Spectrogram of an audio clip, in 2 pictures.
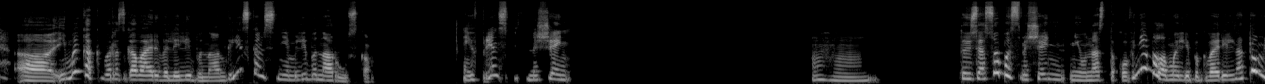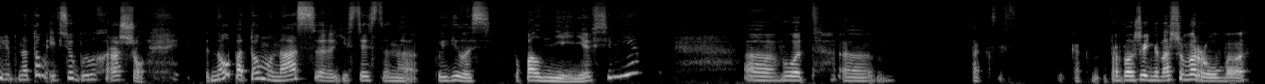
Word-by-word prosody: А, 175 Hz, -2 st, +3 dB
и 230 Hz, -, -5 dB
мы 285 Hz, +2 st, -1 dB
как -, -, -2 dB
бы 230 Hz, -, -5 dB
разговаривали 210 Hz, -5 st, -1 dB
либо 195 Hz, -2 st, -5 dB
на 170 Hz, 0 st, -6 dB
английском 375 Hz, -, -3 dB
с -, -, +3 dB
ним, 220 Hz, -6 st, -9 dB
либо 235 Hz, +3 st, -9 dB
на 195 Hz, -3 st, 0 dB
русском. 150 Hz, -3 st, -8 dB, 0.9 s
И, 210 Hz, -, -5 dB
в 215 Hz, -, -16 dB
принципе, 340 Hz, -, -4 dB
смешень 215 Hz, +1 st, -4 dB, 2.4 s
Мгм. 185 Hz, -4 st, -10 dB, 0.8 s
То 270 Hz, -, -6 dB
есть 260 Hz, 0 st, +3 dB
особо 270 Hz, +10 st, +3 dB
смешений 225 Hz, -, -2 dB
у 185 Hz, -, -5 dB
нас 195 Hz, +1 st, -2 dB
такого 190 Hz, -1 st, -7 dB
не 380 Hz, -, -1 dB
было. 230 Hz, -, +3 dB
Мы 215 Hz, 0 st, -3 dB
либо 195 Hz, -2 st, -5 dB
говорили 195 Hz, +3 st, -1 dB
на 255 Hz, +4 st, -4 dB
том, 320 Hz, +2 st, +4 dB
либо 245 Hz, -7 st, -3 dB
на 215 Hz, -, -2 dB
том, 220 Hz, 0 st, -2 dB
и 200 Hz, -, -7 dB
всё 285 Hz, +8 st, 0 dB
было 220 Hz, -2 st, -5 dB
хорошо. 210 Hz, -2 st, +1 dB, 0.6 s
Но 470 Hz, -, +1 dB
потом 275 Hz, -, +1 dB
у 215 Hz, -, -2 dB
нас, 185 Hz, 0 st, +5 dB
э, 170 Hz, -3 st, -2 dB
естественно, 165 Hz, -5 st, -5 dB
появилось 175 Hz, -3 st, 0 dB, 0.2 s
пополнение 160 Hz, -4 st, +3 dB
в -, -, -9 dB
семье. 360 Hz, +8 st, -1 dB, 1.1 s
А 185 Hz, -2 st, +1 dB
вот, 190 Hz, 0 st, +2 dB, 0.3 s
эм, 165 Hz, +2 st, -5 dB, 0.7 s
так, -, -, -11 dB
с -, -, -20 dB, 0.6 s
э, -, -, -22 dB
как, -, -, -13 dB
м, -, -, -10 dB
продолжение 195 Hz, 0 st, +6 dB
нашего 205 Hz, +5 st, +5 dB
роба. 165 Hz, +4 st, +3 dB
200 Hz, 145 wpm, -26 LUFS, 185-235 Hz, 2.4 s, продолжение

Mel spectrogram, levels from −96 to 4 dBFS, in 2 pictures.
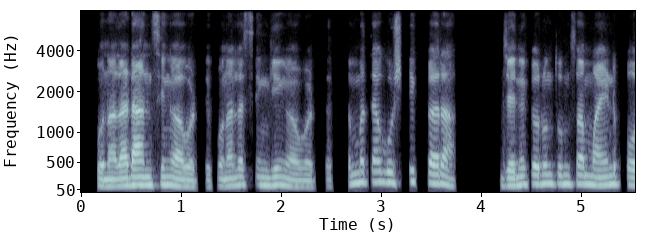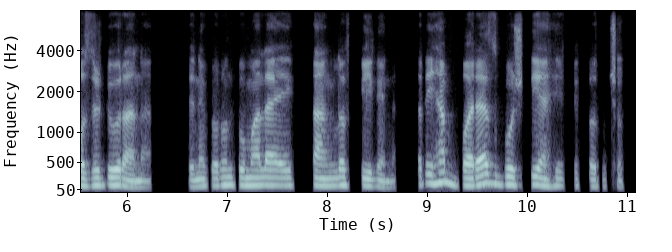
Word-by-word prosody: कोणाला 110 Hz, 0 st, +4 dB
डान्सिंग 130 Hz, 0 st, +5 dB
आवडते, 105 Hz, -3 st, +1 dB
कोणाला 115 Hz, +3 st, -1 dB
सिंगिंग 130 Hz, -1 st, -1 dB
आवडते. 100 Hz, 0 st, -4 dB
तर 140 Hz, -, -13 dB
मग 170 Hz, +2 st, +1 dB
त्या 175 Hz, -, 0 dB
गोष्टी 170 Hz, +1 st, -2 dB
करा 150 Hz, -4 st, +4 dB, 0.5 s
जेणेकरून 135 Hz, +5 st, +2 dB
तुमचा 145 Hz, 0 st, 0 dB
माइंड 135 Hz, 0 st, +2 dB
पॉझिटिव्ह 125 Hz, 0 st, +1 dB
राहणार. 95 Hz, -4 st, -1 dB, 0.4 s
जेणेकरून 115 Hz, +4 st, -2 dB
तुम्हाला 125 Hz, 0 st, +2 dB
एक 120 Hz, 0 st, -2 dB, 0.2 s
चांगलं 115 Hz, +1 st, +1 dB, 0.2 s
फील 115 Hz, -2 st, -2 dB
येणार. 95 Hz, -2 st, -6 dB, 0.2 s
तर 150 Hz, -, -4 dB
ह्या 155 Hz, +3 st, +2 dB, 0.2 s
बऱ्याच 140 Hz, +6 st, +3 dB
गोष्टी 130 Hz, 0 st, 0 dB
आहेत, 115 Hz, -1 st, -2 dB
ते -, -, -12 dB
करू 105 Hz, -, -5 dB
शकतो. 95 Hz, -, -9 dB
125 Hz, 160 wpm, -23 LUFS, 115-135 Hz, 0.5 s, डान्सिंग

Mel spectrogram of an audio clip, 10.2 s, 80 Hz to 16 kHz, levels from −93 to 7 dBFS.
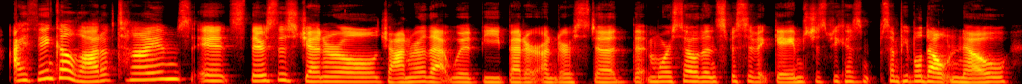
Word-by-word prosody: I 250 Hz, -, +3 dB
think 310 Hz, +7 st, -2 dB
a 355 Hz, -1 st, +5 dB
lot 205 Hz, -5 st, +3 dB
of 250 Hz, +1 st, -9 dB
times, 295 Hz, +3 st, 0 dB
it's 230 Hz, -1 st, +2 dB
there's 230 Hz, 0 st, +4 dB
this 260 Hz, -3 st, -3 dB
general 200 Hz, -2 st, +2 dB
genre 190 Hz, +2 st, +1 dB
that 190 Hz, -2 st, +3 dB
would 180 Hz, -1 st, -3 dB
be 180 Hz, -1 st, -2 dB
better 175 Hz, 0 st, +1 dB
understood 175 Hz, 0 st, -2 dB
that 185 Hz, -, -5 dB
more 205 Hz, +1 st, -6 dB
so 205 Hz, +1 st, -2 dB
than 195 Hz, -1 st, -5 dB
specific 210 Hz, 0 st, -6 dB
games 175 Hz, +1 st, +2 dB
just 185 Hz, 0 st, -5 dB
because 210 Hz, -2 st, -9 dB
m 195 Hz, -, -16 dB
some 230 Hz, -1 st, -8 dB
people 220 Hz, +1 st, -6 dB
don't 195 Hz, -2 st, +2 dB
know 190 Hz, +2 st, +1 dB
200 Hz, 170 wpm, -24 LUFS, 185-230 Hz, -, a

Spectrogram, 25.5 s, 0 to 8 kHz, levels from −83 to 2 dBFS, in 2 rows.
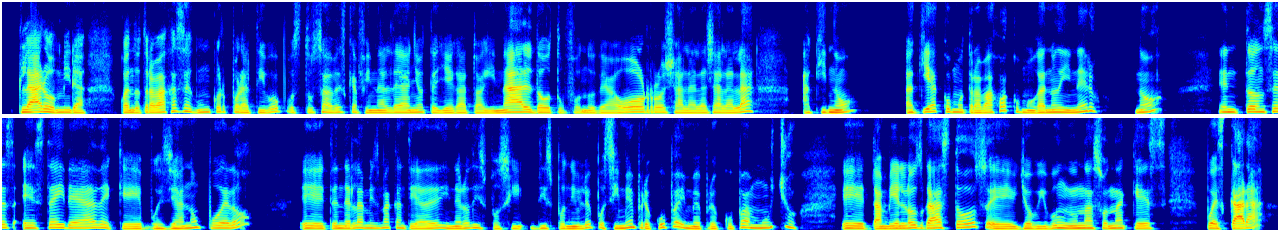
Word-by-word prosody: Claro. 175 Hz, +1 st, +5 dB
Mira, 160 Hz, -3 st, 0 dB, 0.3 s
cuando 155 Hz, -2 st, 0 dB
trabajas 170 Hz, +8 st, +1 dB
en 215 Hz, -8 st, -2 dB
un 170 Hz, +3 st, 0 dB
corporativo, 150 Hz, +3 st, -3 dB
pues, 160 Hz, -5 st, -10 dB
tú 160 Hz, -, -7 dB
sabes 160 Hz, 0 st, -3 dB
que 175 Hz, -, -5 dB
a -, -, -4 dB
final 145 Hz, +2 st, 0 dB
de 160 Hz, 0 st, 0 dB
año 160 Hz, +2 st, 0 dB
te 155 Hz, -2 st, -3 dB
llega 145 Hz, +1 st, -1 dB
tu 140 Hz, 0 st, -6 dB
aguinaldo, 160 Hz, +5 st, +3 dB
tu 145 Hz, -, -9 dB
fondo 70 Hz, -, -4 dB
de 130 Hz, 0 st, -3 dB
ahorro, 165 Hz, +6 st, +1 dB
shalalá 140 Hz, -1 st, -2 dB
shalalá. 155 Hz, +9 st, 0 dB, 0.5 s
Aquí 145 Hz, +2 st, -4 dB
no. 165 Hz, -, +3 dB, 0.4 s
Aquí, 160 Hz, +4 st, +1 dB
a 220 Hz, -, -1 dB
como 185 Hz, -6 st, -2 dB
trabajo, 155 Hz, -, 0 dB
a 280 Hz, -, -5 dB
como 160 Hz, -, -1 dB
gano 155 Hz, +3 st, +2 dB
dinero, 170 Hz, +9 st, +1 dB, 0.3 s
¿no? 180 Hz, -, -2 dB, 0.5 s
Entonces 190 Hz, +3 st, +1 dB
esta 180 Hz, +3 st, -1 dB
idea 190 Hz, -1 st, 0 dB
de 205 Hz, -4 st, -2 dB
que, 145 Hz, -1 st, -1 dB
pues, 145 Hz, -2 st, -2 dB
ya 150 Hz, 0 st, +2 dB
no 190 Hz, +7 st, +1 dB
puedo, 180 Hz, -, -1 dB, 0.5 s
eh, 160 Hz, 0 st, +1 dB
tener 160 Hz, +1 st, 0 dB
la 195 Hz, +1 st, 0 dB
misma 180 Hz, +3 st, -2 dB
cantidad 160 Hz, -6 st, -2 dB
de 165 Hz, +3 st, +1 dB
dinero 160 Hz, -2 st, +1 dB
disposi 145 Hz, -6 st, -5 dB
disponible, 150 Hz, +2 st, -1 dB
pues, 170 Hz, -7 st, -4 dB
sí 155 Hz, -, -1 dB
me 210 Hz, +8 st, +3 dB
preocupa, 220 Hz, -, -2 dB
y -, -, 0 dB
me 140 Hz, -4 st, +2 dB
preocupa 140 Hz, -, -3 dB
mucho, 200 Hz, -, -1 dB, 0.4 s
eh, 165 Hz, -1 st, +3 dB
también 150 Hz, +2 st, +3 dB
los 185 Hz, 0 st, +2 dB
gastos. 195 Hz, -, +2 dB
Eh, 145 Hz, -1 st, +3 dB
yo 155 Hz, +4 st, +1 dB
vivo 140 Hz, +4 st, 0 dB
en 175 Hz, -3 st, +4 dB
una 175 Hz, +1 st, +4 dB
zona 170 Hz, +2 st, 0 dB
que 160 Hz, +1 st, -1 dB
es, 165 Hz, -1 st, -5 dB, 0.4 s
pues, 160 Hz, -4 st, +1 dB
cara. 165 Hz, +4 st, +5 dB
165 Hz, 180 wpm, -23 LUFS, 150-185 Hz, 0.5 s, Claro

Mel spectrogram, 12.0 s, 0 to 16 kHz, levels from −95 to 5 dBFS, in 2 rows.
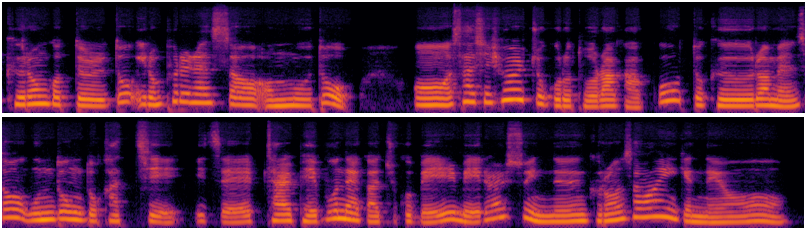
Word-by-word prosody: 그런 215 Hz, +2 st, +3 dB
것들도 200 Hz, +3 st, 0 dB
이런 200 Hz, -1 st, +1 dB
프리랜서 245 Hz, -8 st, 0 dB
업무도 175 Hz, -, 0 dB, 0.4 s
어 190 Hz, 0 st, +4 dB
사실 265 Hz, +2 st, -1 dB
효율적으로 220 Hz, -, +2 dB
돌아가고 165 Hz, -, -2 dB
또 185 Hz, -, -1 dB
그러면서 170 Hz, +2 st, +2 dB
운동도 195 Hz, -3 st, +1 dB
같이 155 Hz, -4 st, -5 dB
이제 145 Hz, -3 st, -5 dB
잘 170 Hz, -1 st, +1 dB
배분해 200 Hz, +6 st, +2 dB
가지고 145 Hz, +1 st, -5 dB
매일매일 150 Hz, +4 st, 0 dB
할 250 Hz, +4 st, -2 dB
수 260 Hz, -3 st, -3 dB
있는 155 Hz, -1 st, +1 dB
그런 175 Hz, +4 st, 0 dB
상황이겠네요. 155 Hz, -, -1 dB
180 Hz, 305 characters per minute, -27 LUFS, 160-215 Hz, 0.4 s, 어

